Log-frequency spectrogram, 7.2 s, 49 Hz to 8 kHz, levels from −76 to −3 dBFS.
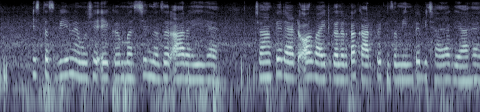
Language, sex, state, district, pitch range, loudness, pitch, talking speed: Hindi, female, Chandigarh, Chandigarh, 215-240 Hz, -19 LUFS, 225 Hz, 190 wpm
